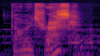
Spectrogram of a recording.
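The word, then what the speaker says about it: Dimitrescu: Domitresk? The very same. Oh, you don't pronounce the U?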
